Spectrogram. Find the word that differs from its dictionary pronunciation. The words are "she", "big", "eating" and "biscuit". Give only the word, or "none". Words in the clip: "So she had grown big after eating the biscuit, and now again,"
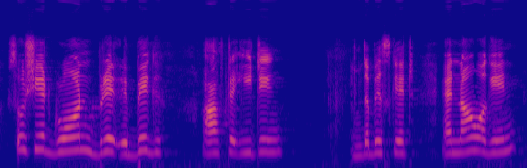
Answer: none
